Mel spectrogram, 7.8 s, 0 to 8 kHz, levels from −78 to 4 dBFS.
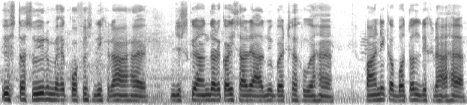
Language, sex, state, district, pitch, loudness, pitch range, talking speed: Hindi, male, Bihar, Patna, 145 Hz, -14 LUFS, 140-155 Hz, 170 wpm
